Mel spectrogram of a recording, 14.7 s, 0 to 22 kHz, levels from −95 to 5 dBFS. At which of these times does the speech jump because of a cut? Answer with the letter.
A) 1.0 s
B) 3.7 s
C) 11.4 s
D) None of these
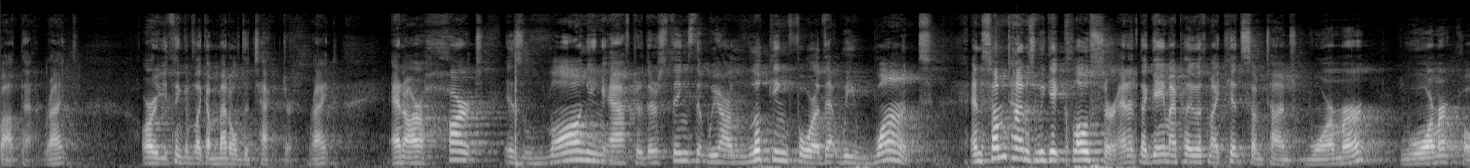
C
